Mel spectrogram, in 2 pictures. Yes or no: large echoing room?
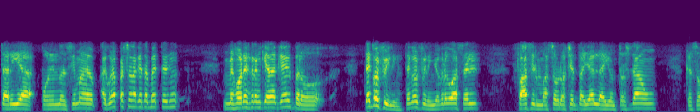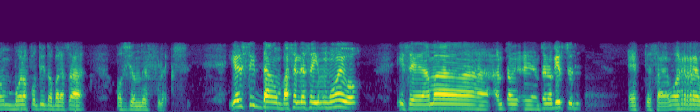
no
